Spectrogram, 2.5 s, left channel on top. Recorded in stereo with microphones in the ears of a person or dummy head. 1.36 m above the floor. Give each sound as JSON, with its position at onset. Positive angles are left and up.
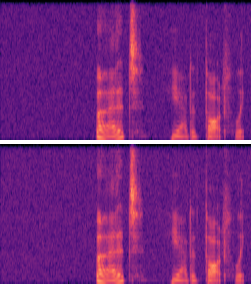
{"t": 1.0, "sound": "a woman speaking", "side_deg": -5}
